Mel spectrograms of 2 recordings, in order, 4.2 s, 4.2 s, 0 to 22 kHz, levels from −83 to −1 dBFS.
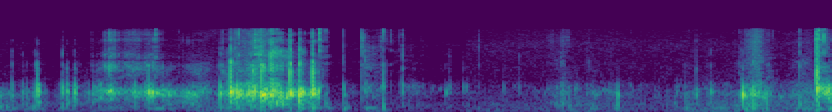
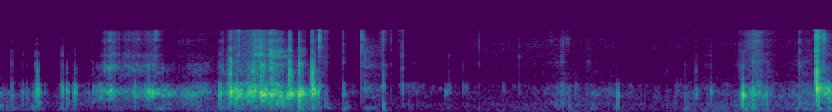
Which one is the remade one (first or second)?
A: second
